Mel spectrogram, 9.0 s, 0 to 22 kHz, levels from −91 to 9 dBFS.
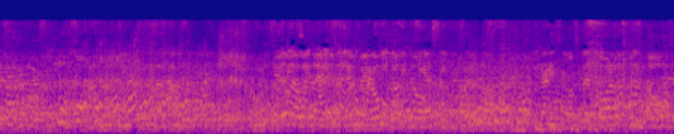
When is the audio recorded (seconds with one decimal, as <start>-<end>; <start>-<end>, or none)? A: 0.0-2.8; 3.6-9.0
